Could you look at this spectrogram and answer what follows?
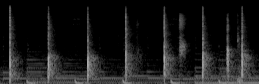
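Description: Steady rhythmic clapping at a comedy show, sharp claps landing about every 0.4 seconds over a sustained tonal background, fairly close and even.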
